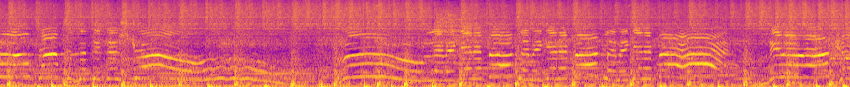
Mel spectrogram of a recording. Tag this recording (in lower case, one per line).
music
rock and roll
